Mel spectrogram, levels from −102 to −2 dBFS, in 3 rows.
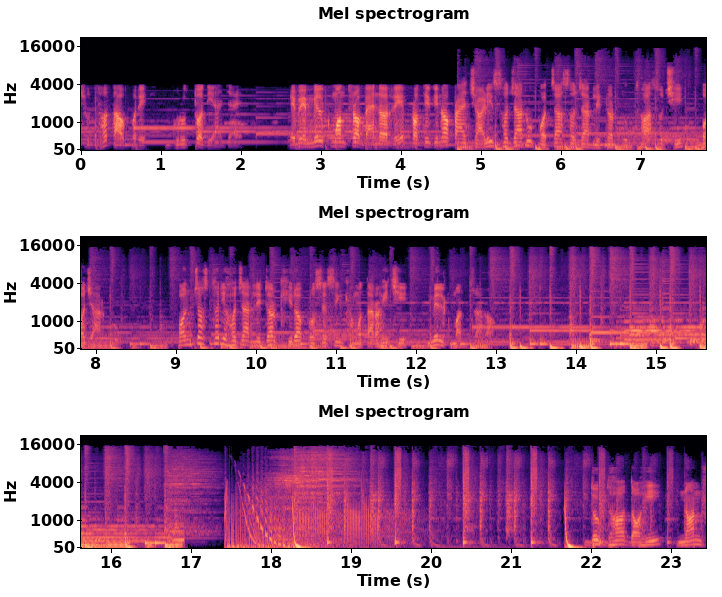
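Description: From 0 to 4.71 s the sound is dull and boxy, with nothing above 3.8 kHz and faint background noise well below the signal; the input was likely switched to a poorer device. A spectrogram shows a flat ceiling ending at 4.71 s, and the waveform shows no gap.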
